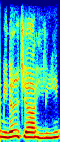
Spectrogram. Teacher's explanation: لمبا نہیں کریں گے، حرکات کو لمبا نہیں کرتے، من الجاہلین، نون کو لام کے ساتھ ملا دینا ہے، حمزۃ الوصل ہمارا ڈراپ ہو جائے گا اور لام ساکن کی آواز کو یہاں ظاہر کرنا ہے، یہاں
